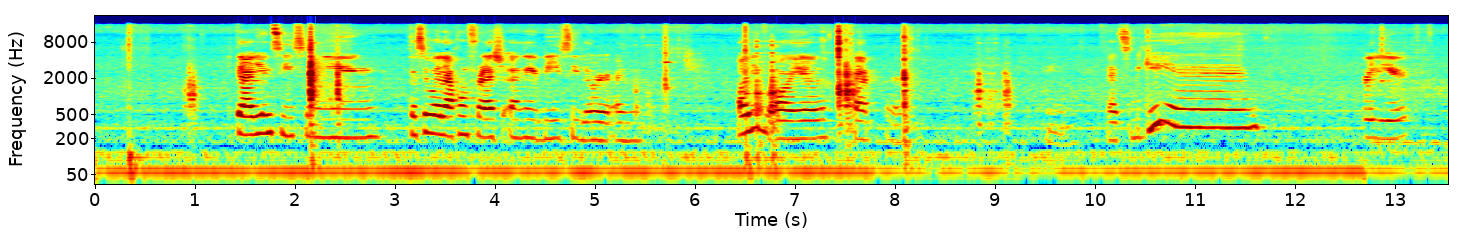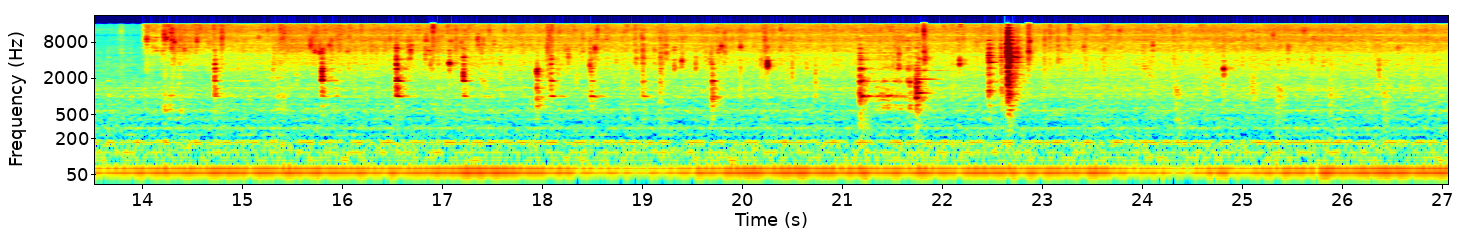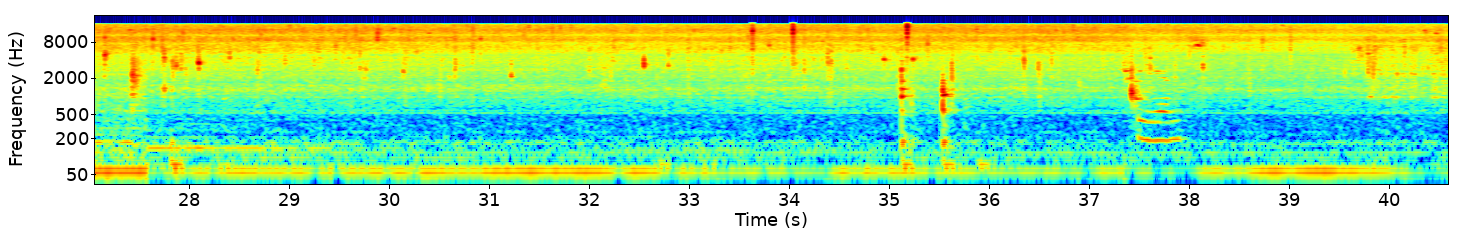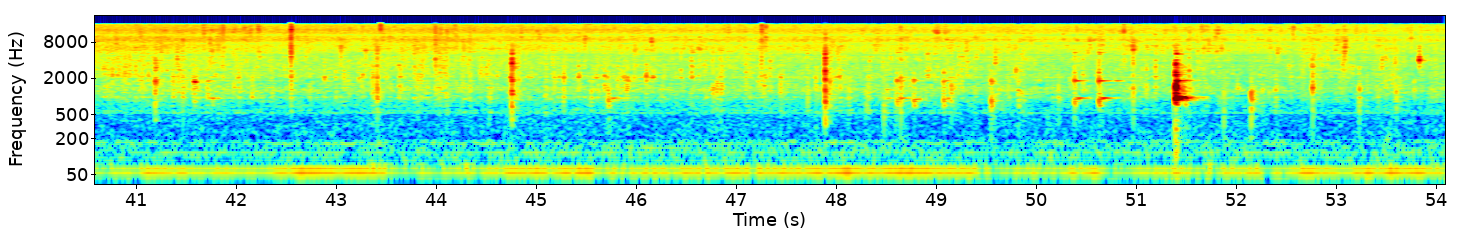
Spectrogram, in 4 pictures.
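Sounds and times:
garlic sizzling in oil: 14.0s - 54.0s.

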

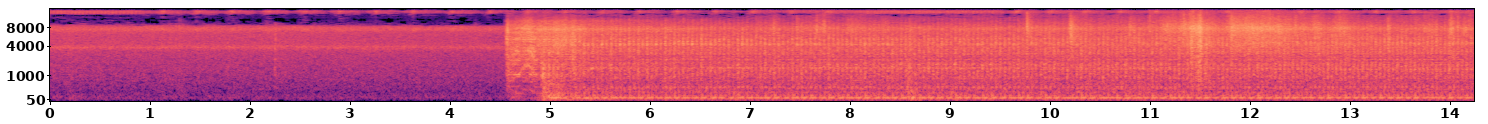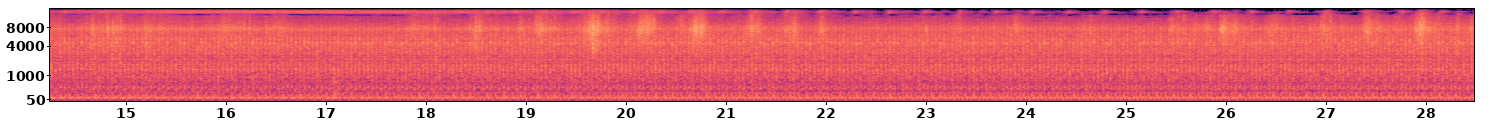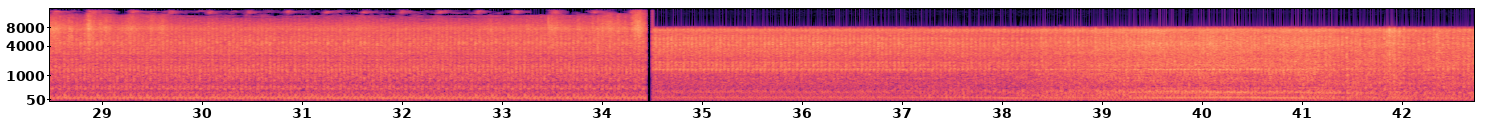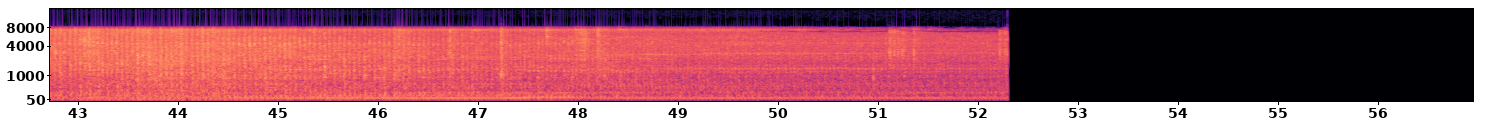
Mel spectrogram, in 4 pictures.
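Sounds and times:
vehicle engine idling: 4.6s - 52.3s.

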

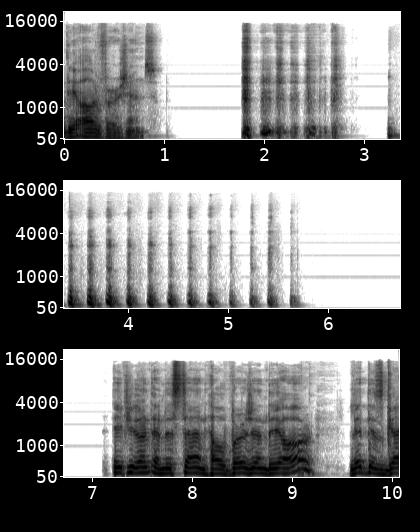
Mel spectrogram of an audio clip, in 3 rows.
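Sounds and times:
man laughing: 1.8s - 5.8s.

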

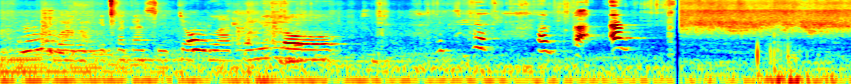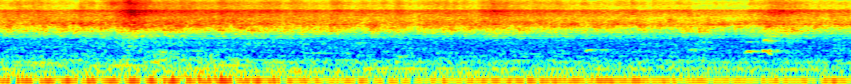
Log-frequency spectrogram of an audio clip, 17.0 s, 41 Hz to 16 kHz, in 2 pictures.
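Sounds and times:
steady hiss: 6.8s - 17.0s.

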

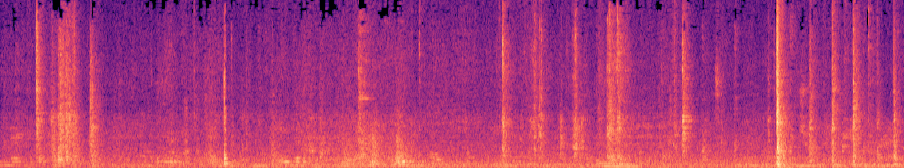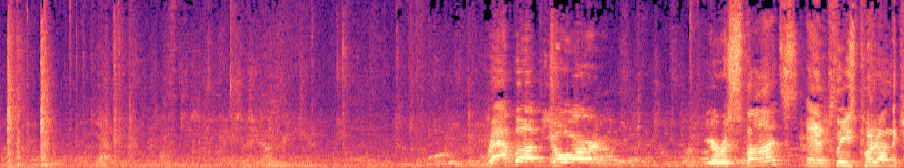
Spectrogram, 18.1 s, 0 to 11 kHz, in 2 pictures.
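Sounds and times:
faint murmur of voices: 0.0s - 18.0s.

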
